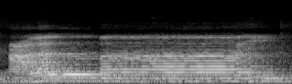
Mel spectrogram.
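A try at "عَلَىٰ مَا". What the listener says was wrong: Tadi masih kedengaran alal. Nah, masih kurang pas. Alal ma'i.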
